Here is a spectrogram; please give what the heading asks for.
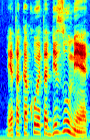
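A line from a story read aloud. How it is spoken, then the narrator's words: Quiet, to no one. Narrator (Russian): тихо, никому не обращаясь, произнесла Эвелита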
